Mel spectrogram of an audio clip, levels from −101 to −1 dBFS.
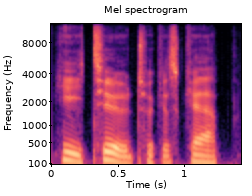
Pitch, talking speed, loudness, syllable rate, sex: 120 Hz, 210 wpm, -16 LUFS, 4.1 syllables/s, male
